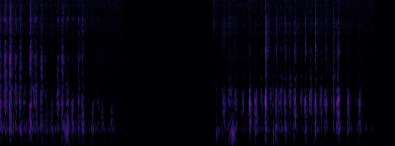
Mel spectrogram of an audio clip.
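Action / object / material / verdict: scrape / paper scratch card with scratch-off coating / paper / none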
